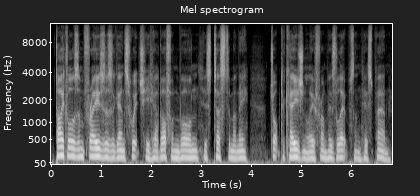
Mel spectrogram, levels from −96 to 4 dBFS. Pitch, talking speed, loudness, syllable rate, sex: 125 Hz, 165 wpm, -18 LUFS, 5.1 syllables/s, male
